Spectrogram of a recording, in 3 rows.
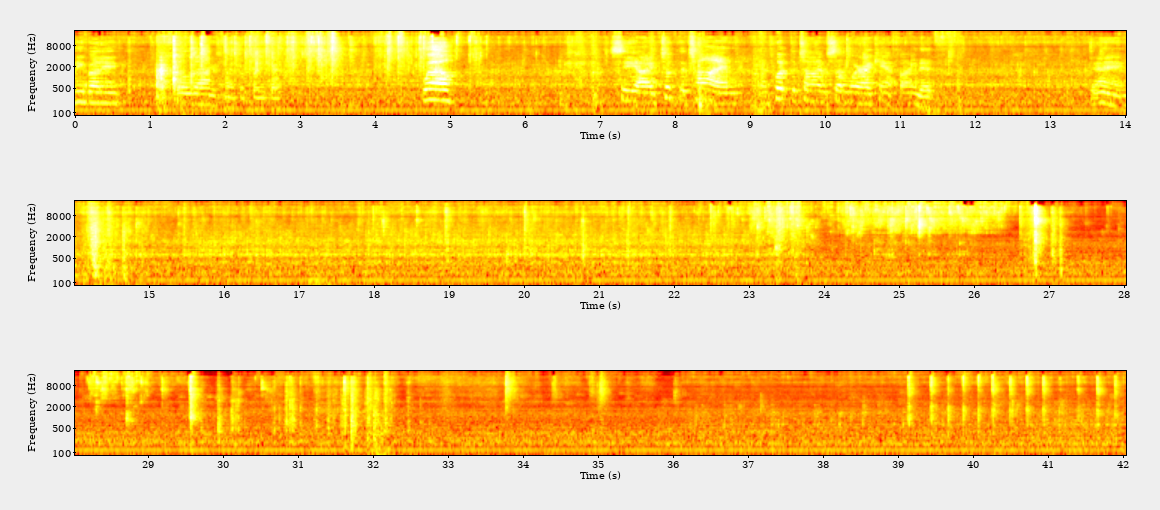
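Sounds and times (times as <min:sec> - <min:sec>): low steady hum: 0:00.0 - 0:42.0.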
